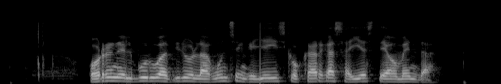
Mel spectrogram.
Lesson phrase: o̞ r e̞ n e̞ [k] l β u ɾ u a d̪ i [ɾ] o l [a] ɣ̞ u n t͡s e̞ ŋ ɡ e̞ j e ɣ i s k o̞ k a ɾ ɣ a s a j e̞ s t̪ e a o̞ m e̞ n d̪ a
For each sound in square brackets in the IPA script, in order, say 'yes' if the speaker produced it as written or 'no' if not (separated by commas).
no, yes, yes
